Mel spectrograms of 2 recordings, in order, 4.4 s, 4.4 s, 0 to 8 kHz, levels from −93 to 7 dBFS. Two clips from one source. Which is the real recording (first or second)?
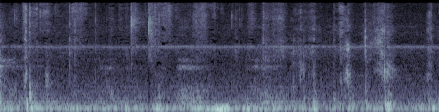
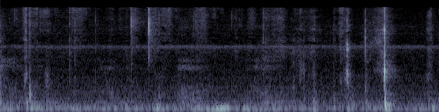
first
